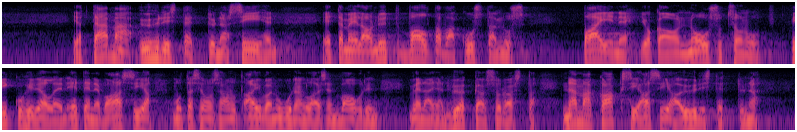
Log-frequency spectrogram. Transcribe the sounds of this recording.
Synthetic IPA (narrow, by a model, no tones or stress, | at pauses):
jɑ̰t̪æmæʔyhdist̪et̪ːynæsiːhenʔet̪ːæmeilːæonnyt̪ʋɑlt̪ɑʋɑkust̪ɑnːus | pɑinejokɑonnousːut̪seonoupikːuhiljɑlːeːnet̪eneʋæɑsiɑmut̪ːɑseonsɑːnut̪ɑiʋɑnuːdenlːɑisenʋɑuhdin | ʋenæjænhyøkːæysːodɑst̪ɑnæmækɑksiɑsiɑːyhdist̪et̪ːynæ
